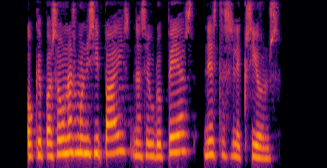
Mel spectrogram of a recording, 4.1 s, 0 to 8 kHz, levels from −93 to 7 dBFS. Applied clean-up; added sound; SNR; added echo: none; none; none; none.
